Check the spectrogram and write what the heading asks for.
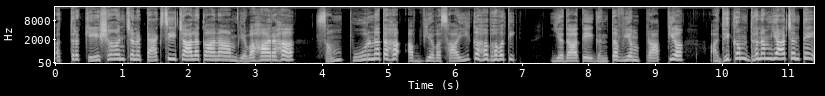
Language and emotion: Sanskrit, disgusted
